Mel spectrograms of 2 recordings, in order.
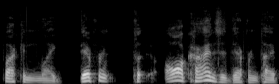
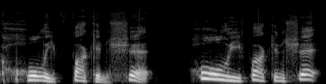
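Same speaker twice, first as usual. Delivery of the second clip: slow, building higher and louder disbelief; retold shock; 8 semitones higher, 5 dB louder, slower than usual. Recalling watching the unedited video, stunned disbelief. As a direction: relive the moment the horror hit you.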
